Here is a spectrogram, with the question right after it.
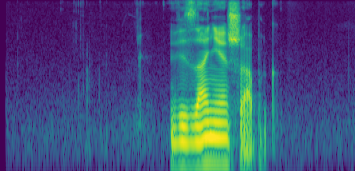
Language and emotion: Russian, neutral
